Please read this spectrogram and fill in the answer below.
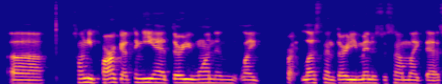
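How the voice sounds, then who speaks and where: He speaks in an ordinary speaking voice, pitched fairly high. The pace is fairly quick. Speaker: fantasy sports YouTuber. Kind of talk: casual screen-share tutorial. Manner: casual, filler-heavy.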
